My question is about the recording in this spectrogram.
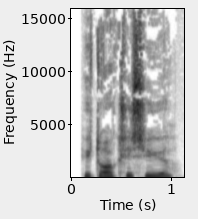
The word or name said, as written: hydroxysyre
